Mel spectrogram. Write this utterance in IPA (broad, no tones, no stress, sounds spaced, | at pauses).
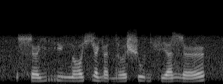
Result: ɬ œ j rʲ ɨ n ɔ ç ɐ j ɐ d ɤ ʃ u d fʲ a ɮ œ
